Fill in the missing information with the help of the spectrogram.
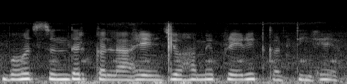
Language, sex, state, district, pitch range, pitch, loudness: Hindi, female, West Bengal, Alipurduar, 215-235 Hz, 230 Hz, -14 LUFS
